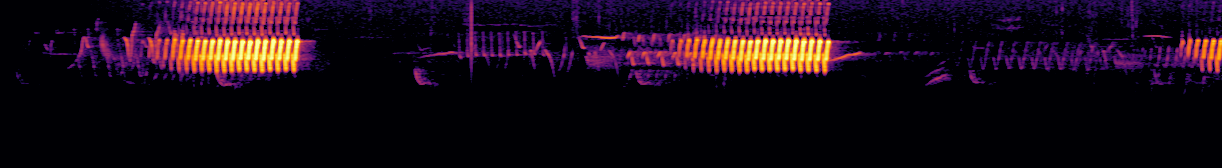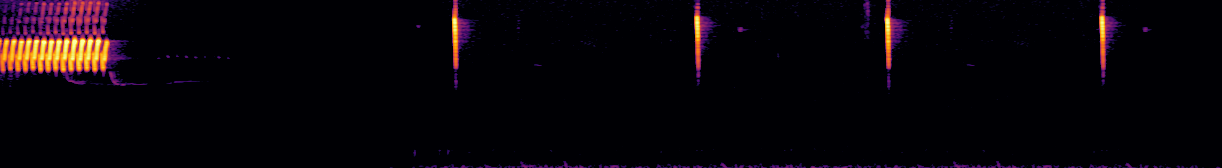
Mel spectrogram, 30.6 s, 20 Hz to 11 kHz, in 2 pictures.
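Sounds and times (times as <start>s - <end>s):
Pine Warbler: 1.0s - 3.8s, 6.6s - 10.4s, 12.2s - 16.6s, 20.5s - 30.5s.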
